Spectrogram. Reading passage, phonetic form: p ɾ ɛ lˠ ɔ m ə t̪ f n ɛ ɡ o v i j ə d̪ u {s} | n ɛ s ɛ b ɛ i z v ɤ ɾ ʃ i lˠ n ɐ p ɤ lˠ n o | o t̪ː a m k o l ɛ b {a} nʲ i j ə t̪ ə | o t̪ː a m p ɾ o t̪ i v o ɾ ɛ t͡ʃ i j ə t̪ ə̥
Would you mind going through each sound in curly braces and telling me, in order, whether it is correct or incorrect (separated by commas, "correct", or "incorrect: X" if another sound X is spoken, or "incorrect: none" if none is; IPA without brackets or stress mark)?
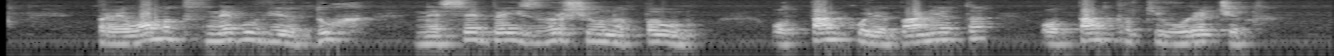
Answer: incorrect: x, correct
